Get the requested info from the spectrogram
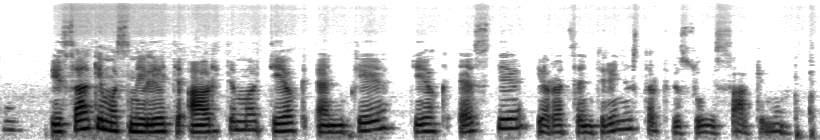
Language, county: Lithuanian, Alytus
